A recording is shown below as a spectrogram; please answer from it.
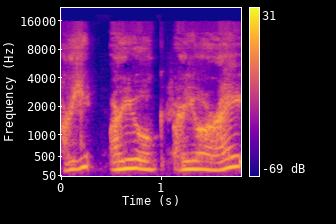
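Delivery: theatrical whisper. A man hovering above the listener checks on them, stage whisper. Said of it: "He's stage whisper".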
